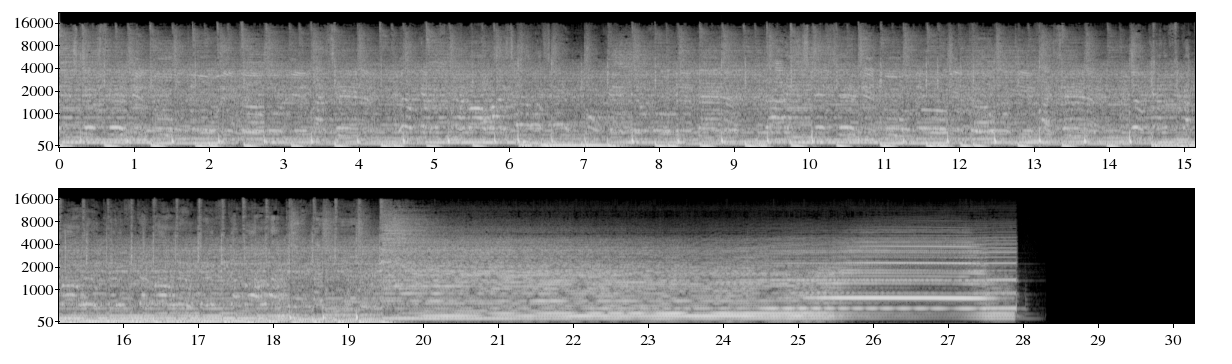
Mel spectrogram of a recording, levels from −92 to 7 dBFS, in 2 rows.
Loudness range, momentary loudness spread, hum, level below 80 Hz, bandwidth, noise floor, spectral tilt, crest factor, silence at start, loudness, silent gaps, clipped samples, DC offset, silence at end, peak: 2 LU; 4 LU; none; -18 dBFS; 16.5 kHz; -89 dBFS; -4.5 dB/octave; 12 dB; 0 s; -12 LUFS; none; under 0.1%; under 0.1%; 2.35 s; 0 dBFS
